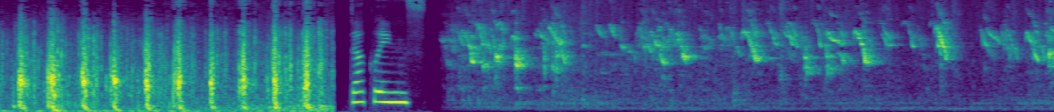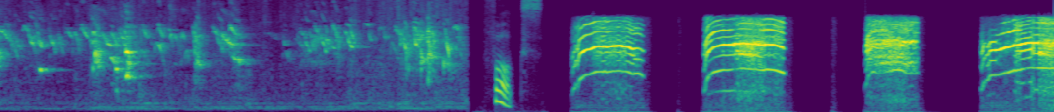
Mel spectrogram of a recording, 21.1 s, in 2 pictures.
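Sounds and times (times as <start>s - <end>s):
ducklings peeping: 4.4s - 15.2s.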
